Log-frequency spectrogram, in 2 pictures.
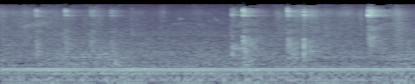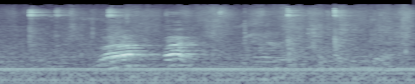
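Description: Table tennis ball clicking against paddles and the table in a rally, in irregular sharp clicks. A voice calls out briefly about five seconds in, the loudest sound.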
